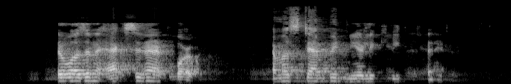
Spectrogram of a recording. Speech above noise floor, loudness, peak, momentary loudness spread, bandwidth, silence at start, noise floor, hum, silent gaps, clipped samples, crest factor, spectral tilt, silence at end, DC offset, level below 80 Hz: 50 dB; -16 LUFS; 0 dBFS; 18 LU; 16 kHz; 0.6 s; -67 dBFS; none; none; under 0.1%; 20 dB; -2 dB/octave; 0.7 s; under 0.1%; -62 dBFS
